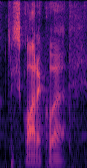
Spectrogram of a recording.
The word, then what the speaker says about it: Piscataqua: It's called, they told us how to pronounce it, and then I forgot. Right. – Piscataqua. Piscataqua.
